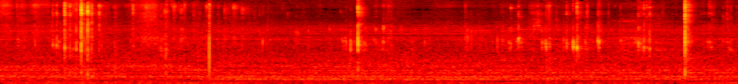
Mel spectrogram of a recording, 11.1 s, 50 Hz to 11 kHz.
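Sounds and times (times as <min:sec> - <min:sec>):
kitten crunching dry food: 0:00.0 - 0:11.0.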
